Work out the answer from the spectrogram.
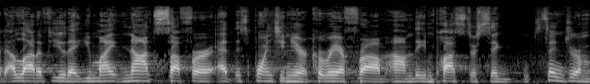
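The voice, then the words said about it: Jamaican accent. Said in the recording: “I was really trying to erase my accent ... I hail from the sunny island of Jamaica. So don't ask me where my accent's in from”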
